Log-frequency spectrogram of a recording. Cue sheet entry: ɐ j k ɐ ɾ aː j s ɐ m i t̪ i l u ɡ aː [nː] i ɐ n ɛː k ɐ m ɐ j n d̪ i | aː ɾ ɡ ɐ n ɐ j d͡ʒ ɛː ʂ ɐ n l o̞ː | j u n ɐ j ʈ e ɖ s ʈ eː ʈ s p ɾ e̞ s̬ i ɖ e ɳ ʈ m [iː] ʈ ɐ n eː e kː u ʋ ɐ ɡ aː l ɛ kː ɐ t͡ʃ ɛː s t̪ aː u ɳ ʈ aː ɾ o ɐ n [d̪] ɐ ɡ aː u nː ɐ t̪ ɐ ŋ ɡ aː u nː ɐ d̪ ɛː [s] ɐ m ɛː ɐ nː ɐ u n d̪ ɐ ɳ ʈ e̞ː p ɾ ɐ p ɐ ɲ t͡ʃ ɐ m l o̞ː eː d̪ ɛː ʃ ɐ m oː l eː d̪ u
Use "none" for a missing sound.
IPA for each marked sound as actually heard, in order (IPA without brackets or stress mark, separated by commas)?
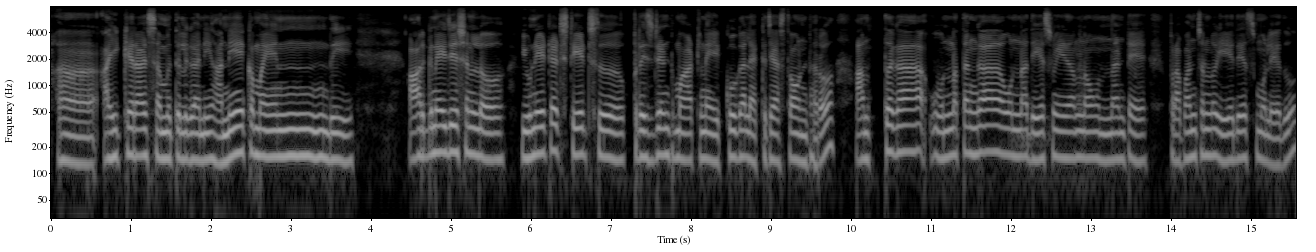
n, aː, t̪, ʃ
